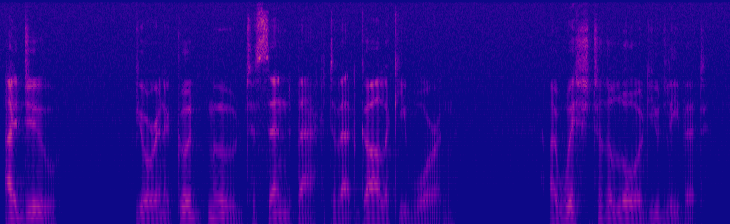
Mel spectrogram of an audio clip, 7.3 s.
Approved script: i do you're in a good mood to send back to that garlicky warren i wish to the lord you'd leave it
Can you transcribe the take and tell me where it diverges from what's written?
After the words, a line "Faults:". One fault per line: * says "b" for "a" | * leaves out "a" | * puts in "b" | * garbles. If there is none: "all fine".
i do you're in a good mood to send back to that garlicky warren i wish to the lord you'd leave it
Faults:
all fine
